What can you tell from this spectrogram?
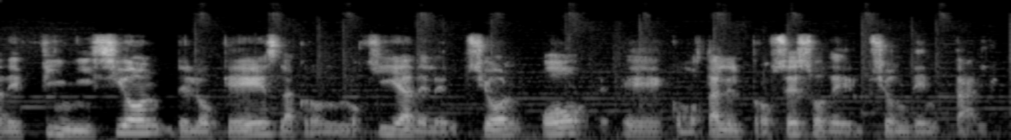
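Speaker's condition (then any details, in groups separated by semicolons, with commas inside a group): No condition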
